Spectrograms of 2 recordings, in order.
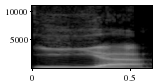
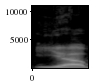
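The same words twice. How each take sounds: First: The y sound is doubled and stressed. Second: The y sound is short and single. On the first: The speaker calls it right. "ইয়া ওইখানে কিন্তু একটা আপনার জোর দিতে হবে" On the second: The speaker calls it wrong. "ইয়া বললে কিন্তু হবে না"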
